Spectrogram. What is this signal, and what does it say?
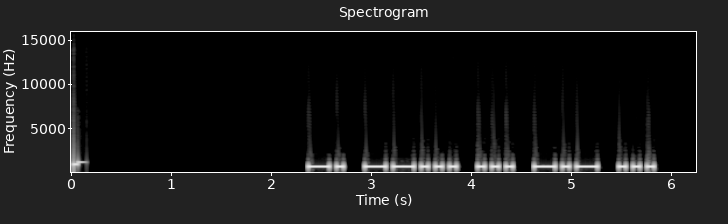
Morse code, heard as a keyed tone, about 17 wpm, 700 Hz. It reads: N7SKS
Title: USA Call Signs - 5 Characters - Repeated 2x - 17wpm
